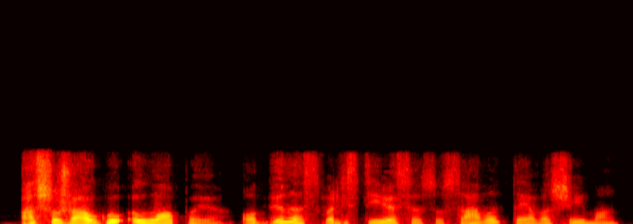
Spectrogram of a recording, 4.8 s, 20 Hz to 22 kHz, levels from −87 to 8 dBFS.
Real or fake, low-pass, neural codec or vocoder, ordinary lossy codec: fake; 7.2 kHz; codec, 16 kHz in and 24 kHz out, 0.6 kbps, FocalCodec, streaming, 4096 codes; AAC, 32 kbps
